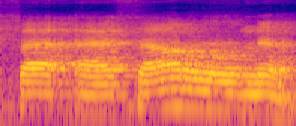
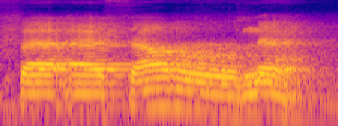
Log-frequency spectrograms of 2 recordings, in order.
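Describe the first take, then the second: Both takes have the same delivery.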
